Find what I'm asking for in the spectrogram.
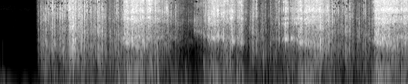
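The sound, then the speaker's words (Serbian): Crisp, dense crunching as someone bites into a small crunchy hazelnut-flavoured snack, coming in a few loud crackling bursts with brief pauses between them and no voices. “Mali hrskavi zalogaj, od sada sa novim ukusom lešnika.”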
